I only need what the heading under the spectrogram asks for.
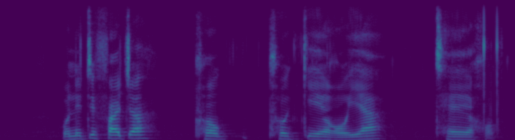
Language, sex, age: Northern Sotho, male, 30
